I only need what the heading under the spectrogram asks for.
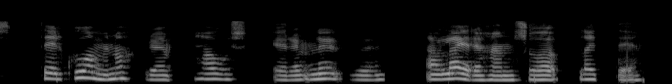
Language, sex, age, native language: Icelandic, female, 12, Icelandic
